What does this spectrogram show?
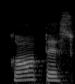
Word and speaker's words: quand est: après quand et comment, যখন ক এবং কম থাকবে তখন আমরা লিয়েজন করব, যেমন ধরুন, এবং এই ডিটাকে ত উচ্চারিত হবে, যেমন ধরুন quand est-ce que, কি হবে এটা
